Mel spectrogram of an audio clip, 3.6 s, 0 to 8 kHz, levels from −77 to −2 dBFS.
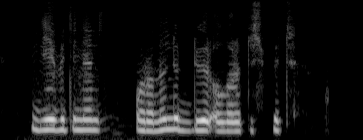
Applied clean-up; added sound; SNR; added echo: neural separator model SepFormer DNS4.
